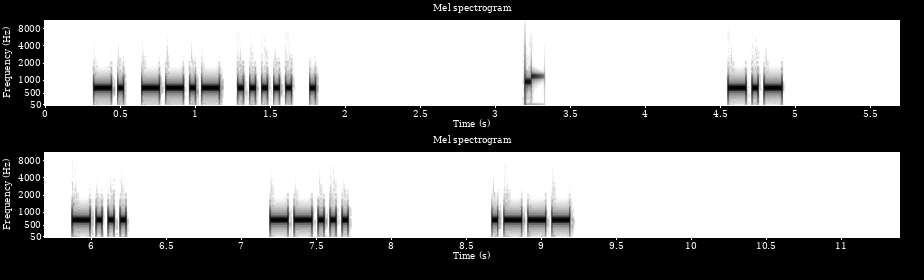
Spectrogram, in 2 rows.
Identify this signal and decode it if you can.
Morse code, heard as a keyed tone, about 31 wpm, spaced as for 13 wpm, 700 Hz. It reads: NQ5E KB7J
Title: USA Call Signs - 4 Characters - 8x Character Spacing - 30wpm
